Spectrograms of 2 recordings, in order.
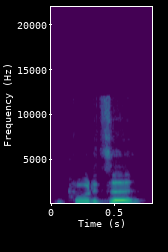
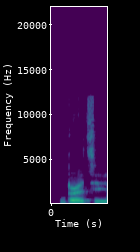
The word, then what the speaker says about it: Birdsey: I pronounced it Birdsey. And tell me how that last name really gets pronounced. It really gets pronounced Burze, but I don't expect anybody to try that. Bertie is completely fine.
